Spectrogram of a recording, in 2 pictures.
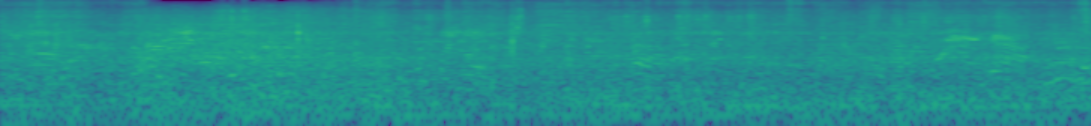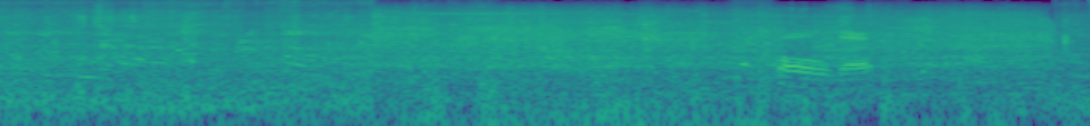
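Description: Inline skate wheels roll and rumble on asphalt.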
